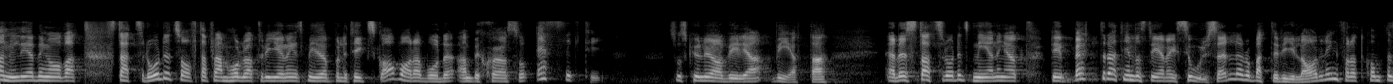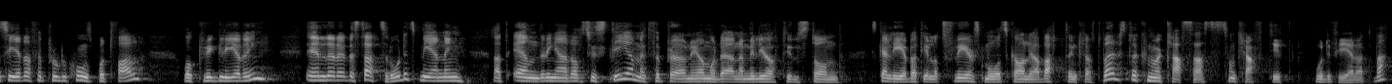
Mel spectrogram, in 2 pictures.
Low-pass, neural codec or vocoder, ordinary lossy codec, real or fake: none; codec, 16 kHz, 1 kbps, X-Codec, WavLM features, trained on Multilingual LibriSpeech; none; fake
